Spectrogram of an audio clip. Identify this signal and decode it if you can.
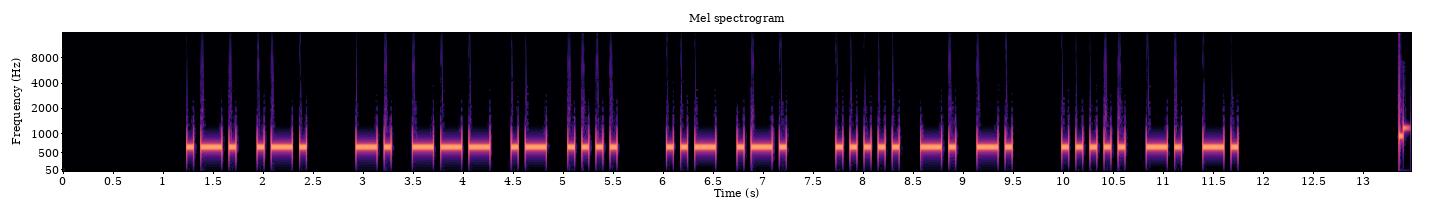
Morse code, heard as a keyed tone, about 16 wpm, 650 Hz. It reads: RR NOAH UR 5NN 5NN
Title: SOTA QSO Practice 17wpm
